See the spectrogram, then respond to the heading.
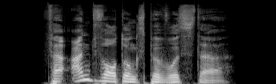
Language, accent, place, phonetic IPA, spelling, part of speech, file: German, Germany, Berlin, [fɛɐ̯ˈʔantvɔʁtʊŋsbəˌvʊstɐ], verantwortungsbewusster, adjective, De-verantwortungsbewusster.ogg
- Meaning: 1. comparative degree of verantwortungsbewusst 2. inflection of verantwortungsbewusst: strong/mixed nominative masculine singular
